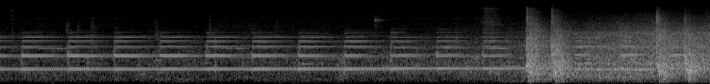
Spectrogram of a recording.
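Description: Japanese level-crossing warning bell ringing steadily, about two strikes a second. About five seconds in, a Tokyu 300 series tram pulls in close by, and its wheels on the rails and running noise, with a few sharp clicks, rise over the bell, which keeps ringing more faintly.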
